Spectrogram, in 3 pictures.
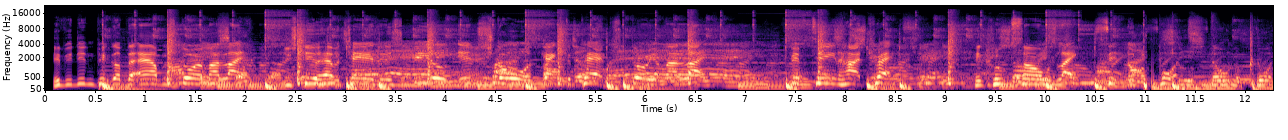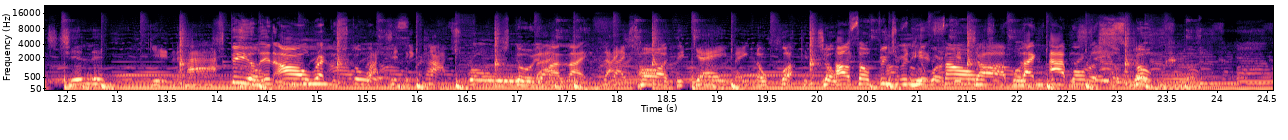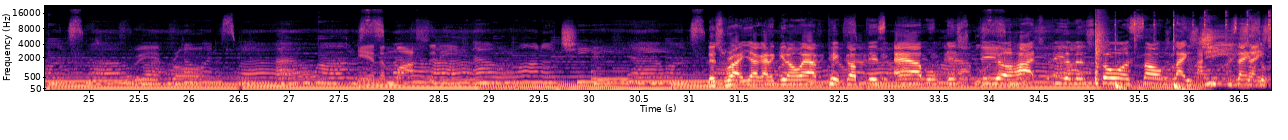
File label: Commercial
